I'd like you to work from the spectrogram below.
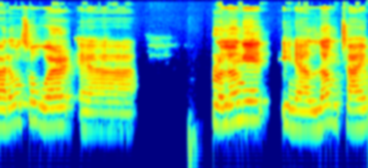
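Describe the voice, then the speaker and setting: At a very slow pace, a woman with an Argentine accent speaks in a bright, sharp tone at medium pitch with ordinary pitch variation. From Argentina. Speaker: university researcher. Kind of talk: round table discussion. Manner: halting.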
